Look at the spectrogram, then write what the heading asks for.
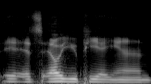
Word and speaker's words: Lupin: So it's Lupin. The I is. Yes, it's Lupan, but A-N. I-N. Yes, but the way that you pronounce it, Oh, A-N. it's actually a French word, like a Mhm. French name, because his character is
